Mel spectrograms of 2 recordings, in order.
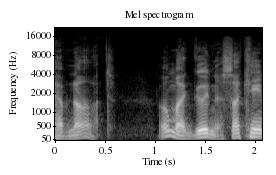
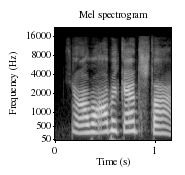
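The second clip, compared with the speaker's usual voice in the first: very high, squeaky helium-style voice; 4 dB louder than usual. Mocking what detractors will say, in a high-pitched helium voice. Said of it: "in the high-pitched helium voice".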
